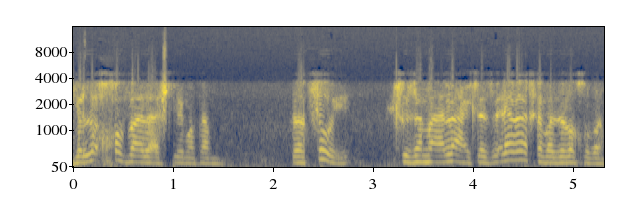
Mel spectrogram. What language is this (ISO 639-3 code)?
heb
